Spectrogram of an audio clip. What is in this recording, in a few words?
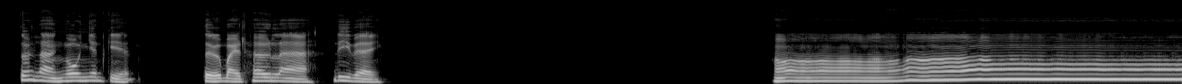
Vietnamese; Poetry-on-Buses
